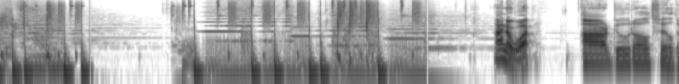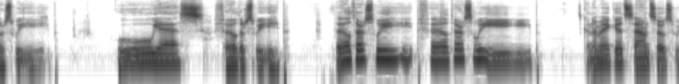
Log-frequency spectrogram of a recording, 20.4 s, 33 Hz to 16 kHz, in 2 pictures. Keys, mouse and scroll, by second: 1.3 space, 2.4 click, 2.6 space, 2.8 ctrl+scroll up 1, 6.3 space, 7.0 right click, 7.6 click, 7.8 right click, 13.0 click, 15.5-17.2 drag, 18.6 click, 19.3 scroll down 2.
